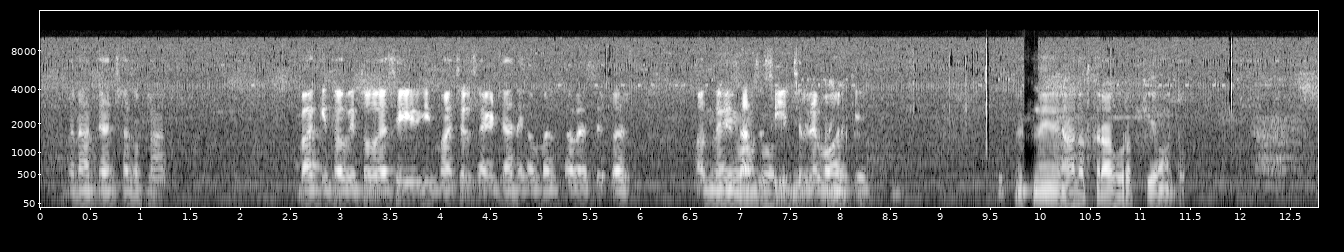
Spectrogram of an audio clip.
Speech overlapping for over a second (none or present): present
